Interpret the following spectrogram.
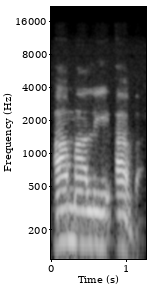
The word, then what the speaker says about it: Iamaleava: It's Nico Iamaleava. Okay. Iamaleava, right? Iamaleava? I mean, I believe so. I mean, I kind of go more E and emphasize that.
